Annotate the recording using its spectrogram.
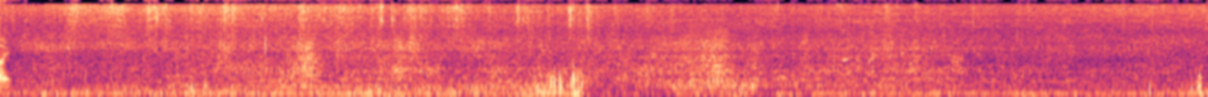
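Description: Wind buffeting the microphone: a steady low rumble, strongest in a gust about five and a half seconds in.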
